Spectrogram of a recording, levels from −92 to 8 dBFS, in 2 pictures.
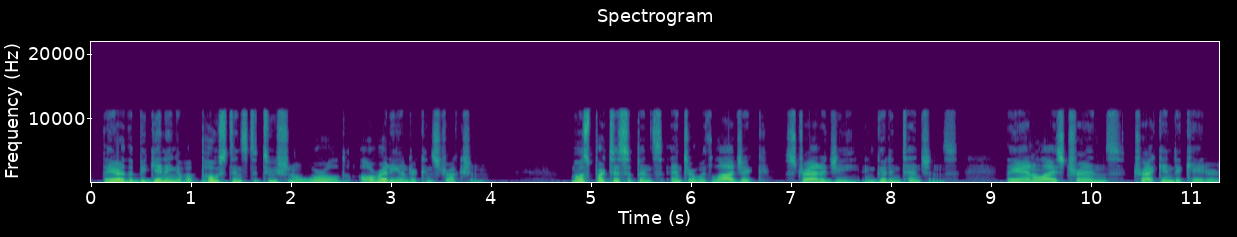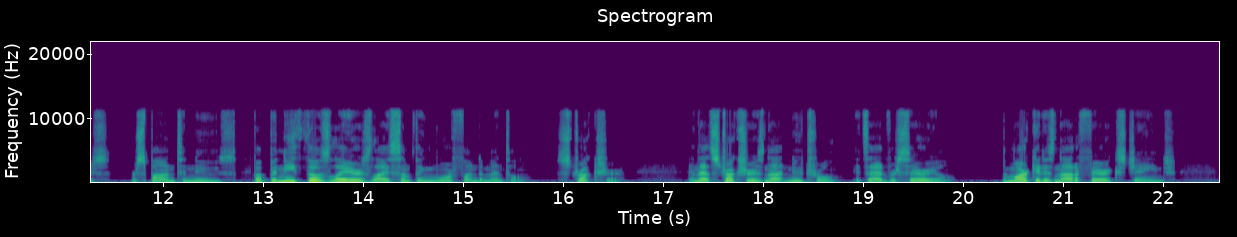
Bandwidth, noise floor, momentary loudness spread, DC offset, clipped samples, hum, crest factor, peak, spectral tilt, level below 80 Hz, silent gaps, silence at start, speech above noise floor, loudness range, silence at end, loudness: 12 kHz; -59 dBFS; 15 LU; under 0.1%; under 0.1%; none; 18 dB; -6 dBFS; -6 dB/octave; -42 dBFS; none; 0.15 s; 35 dB; 5 LU; 0.45 s; -25 LUFS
